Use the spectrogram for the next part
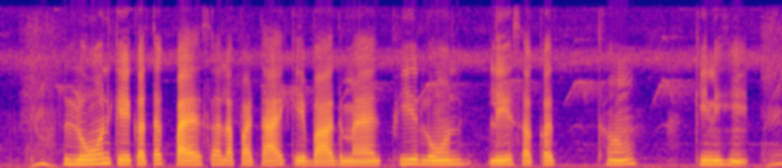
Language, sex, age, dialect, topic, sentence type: Chhattisgarhi, female, 25-30, Eastern, banking, question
